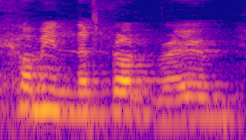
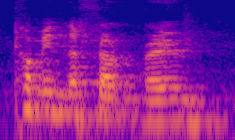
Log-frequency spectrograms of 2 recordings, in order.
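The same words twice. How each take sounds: First: Said in the usual way. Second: A light hint of his dad's Jamaican accent, a bit quieter; just a touch of Jamaican in the Jamaican accent. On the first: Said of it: "I'm not doing the Jamaican accent". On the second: Son quoting his Jamaican dad, faint Jamaican accent. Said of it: "Obviously, I'm not doing the Jamaican accent".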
